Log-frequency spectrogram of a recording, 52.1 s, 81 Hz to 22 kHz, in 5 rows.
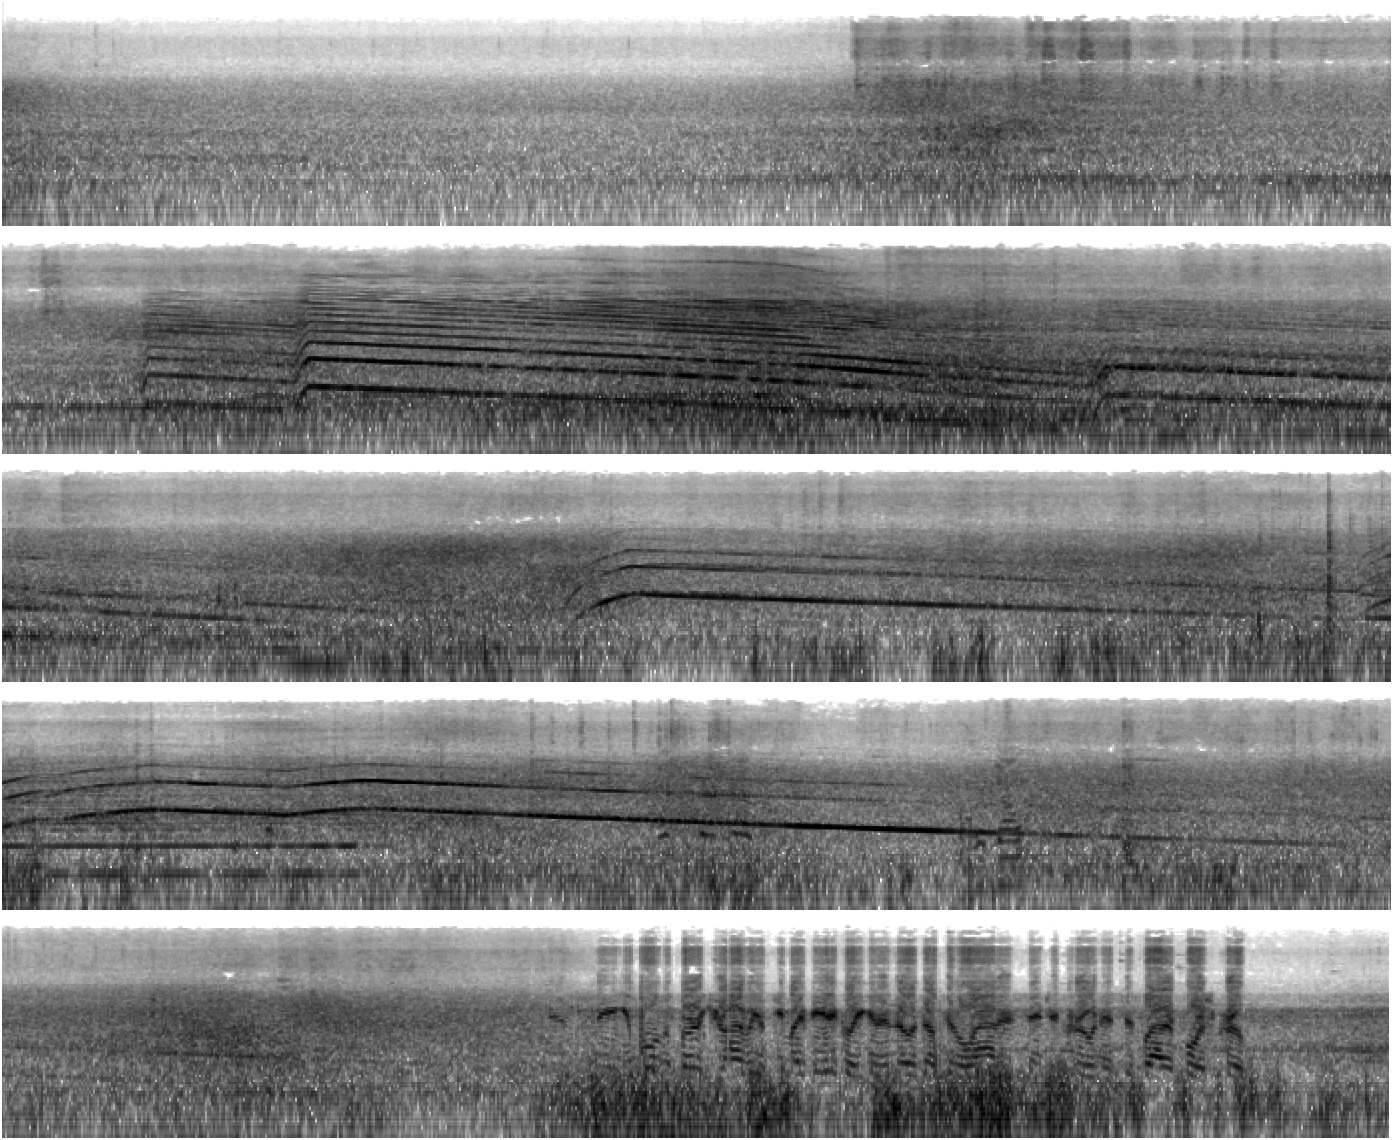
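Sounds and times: passing traffic: 0:00.0 - 0:52.0
fire truck siren: 0:10.6 - 0:52.0.

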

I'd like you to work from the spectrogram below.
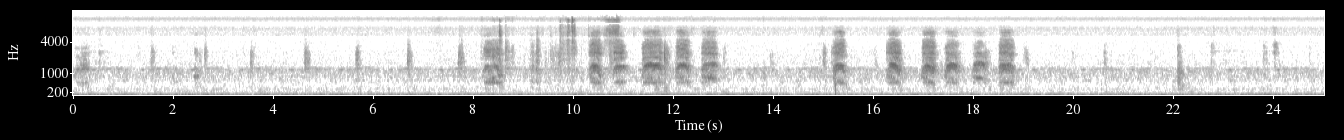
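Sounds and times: raven cawing: 0:08.2 - 0:08.8, 0:10.3 - 0:13.0, 0:15.2 - 0:15.6, 0:16.2 - 0:19.0.

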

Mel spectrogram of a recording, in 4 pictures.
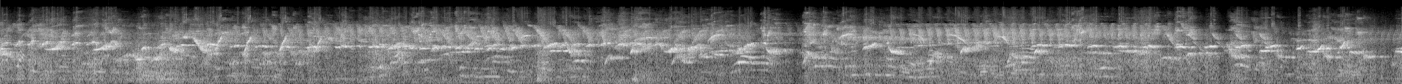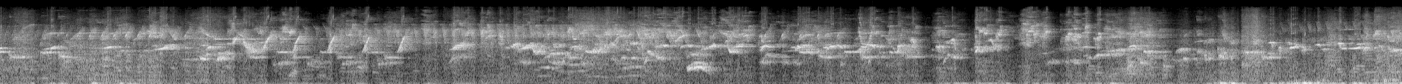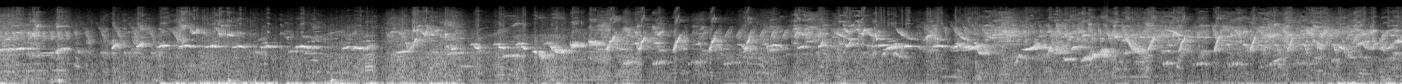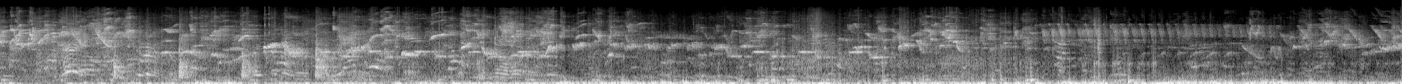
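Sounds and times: songbirds singing: 0:00.0 - 0:56.0.

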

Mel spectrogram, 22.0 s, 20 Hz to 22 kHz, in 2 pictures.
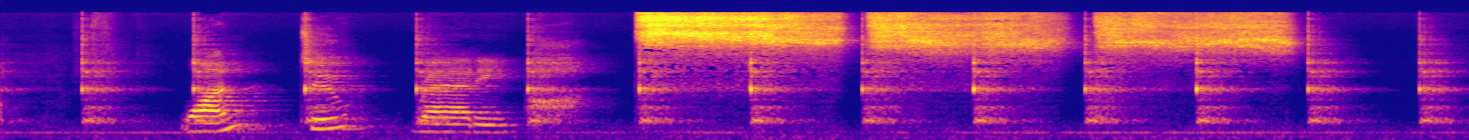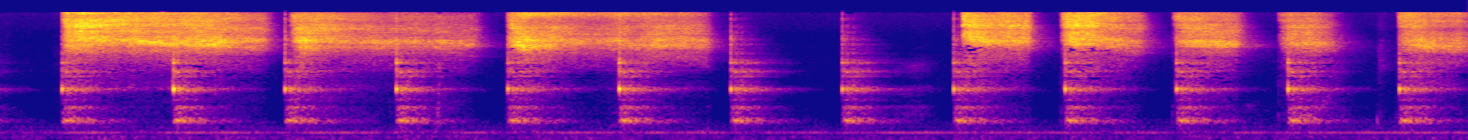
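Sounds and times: person making hissing mouth sounds: 0:04.0 - 0:10.9, 0:11.5 - 0:16.8, 0:17.4 - 0:22.0.

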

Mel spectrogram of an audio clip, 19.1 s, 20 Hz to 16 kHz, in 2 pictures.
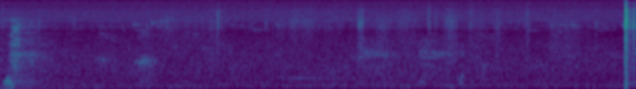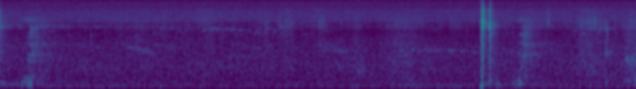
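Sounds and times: catapult snapping: 0:09.4 - 0:09.6, 0:16.8 - 0:17.0.

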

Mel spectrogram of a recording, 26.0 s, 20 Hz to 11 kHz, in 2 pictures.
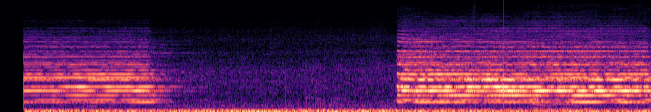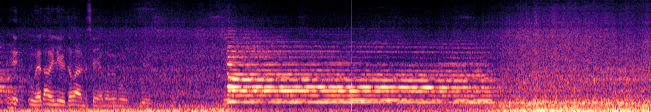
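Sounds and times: train horn blasts: 0:00.5 - 0:04.0, 0:07.9 - 0:13.4, 0:17.5 - 0:23.0
steady low rumble: 0:03.4 - 0:08.2, 0:09.3 - 0:18.0, 0:22.8 - 0:26.0.

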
